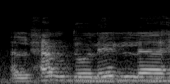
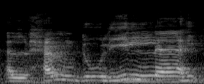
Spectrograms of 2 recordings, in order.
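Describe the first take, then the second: First: The kasra vowel is mixed, sounding like 'le'. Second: The kasra vowel is pure, sounding like 'li'. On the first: The speaker calls it wrong. "ولا تقل الحمد لله ل" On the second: The speaker calls it right. "لا الحمد لله"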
